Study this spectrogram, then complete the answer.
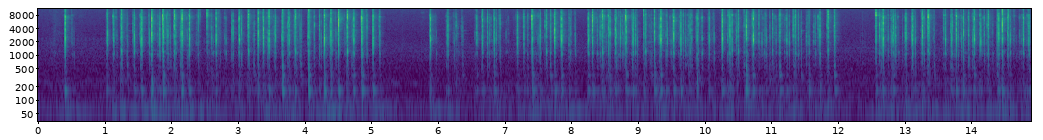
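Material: ABS plastic.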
